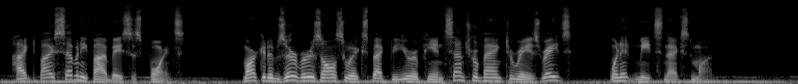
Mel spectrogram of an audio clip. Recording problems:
low rumble; faint; throughout; 25 dB below the speech

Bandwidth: 15 kHz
